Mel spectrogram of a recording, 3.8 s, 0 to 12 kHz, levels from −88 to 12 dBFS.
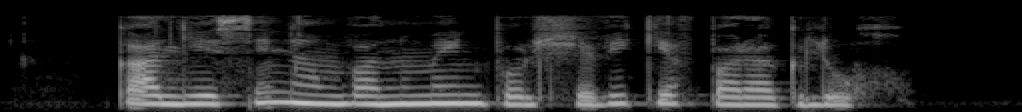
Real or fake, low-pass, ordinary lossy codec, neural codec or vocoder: real; 7.2 kHz; AAC, 64 kbps; none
